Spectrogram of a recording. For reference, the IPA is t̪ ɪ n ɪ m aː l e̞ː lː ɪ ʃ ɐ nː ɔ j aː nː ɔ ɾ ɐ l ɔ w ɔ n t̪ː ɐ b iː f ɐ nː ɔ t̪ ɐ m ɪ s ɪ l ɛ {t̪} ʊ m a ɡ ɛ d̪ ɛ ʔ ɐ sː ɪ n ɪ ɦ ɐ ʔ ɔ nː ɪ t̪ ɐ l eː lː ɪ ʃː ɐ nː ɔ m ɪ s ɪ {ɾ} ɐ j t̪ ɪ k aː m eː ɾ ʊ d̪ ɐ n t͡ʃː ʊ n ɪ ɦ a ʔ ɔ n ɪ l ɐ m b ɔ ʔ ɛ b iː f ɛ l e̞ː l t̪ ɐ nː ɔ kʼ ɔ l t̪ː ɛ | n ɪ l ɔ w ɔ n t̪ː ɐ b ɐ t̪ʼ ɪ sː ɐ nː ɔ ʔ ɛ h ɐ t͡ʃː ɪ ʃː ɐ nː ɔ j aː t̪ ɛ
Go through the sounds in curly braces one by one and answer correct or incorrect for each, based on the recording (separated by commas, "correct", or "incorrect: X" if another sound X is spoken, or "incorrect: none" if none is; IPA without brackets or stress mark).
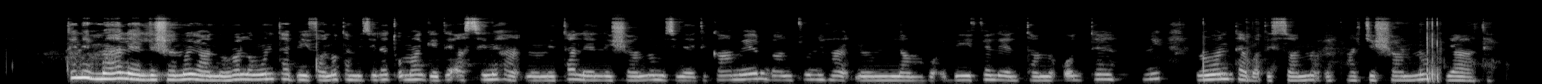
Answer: incorrect: t̪ʼ, incorrect: l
